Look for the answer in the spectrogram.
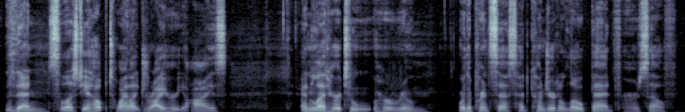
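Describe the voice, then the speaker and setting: A man reading a story aloud softly and evenly. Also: on the low side, a little slow, dry recording. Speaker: fanfiction reader.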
